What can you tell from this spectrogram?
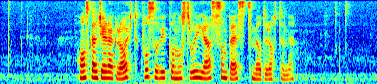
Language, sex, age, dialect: Faroese, female, 36-60, Norðurstreymoy/Eysturoy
